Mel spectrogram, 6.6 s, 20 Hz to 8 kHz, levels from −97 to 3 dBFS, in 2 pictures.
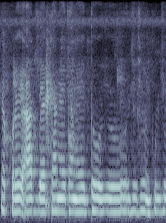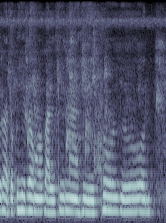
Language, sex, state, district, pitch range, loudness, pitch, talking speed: Chakma, female, Tripura, Unakoti, 170-180 Hz, -18 LUFS, 175 Hz, 145 wpm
